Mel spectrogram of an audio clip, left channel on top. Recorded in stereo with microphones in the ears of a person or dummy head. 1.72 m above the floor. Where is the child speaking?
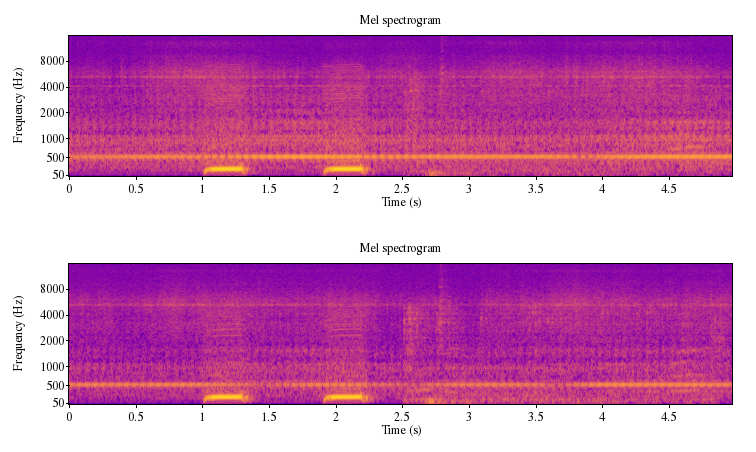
55° right (ahead or behind), 5 m.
